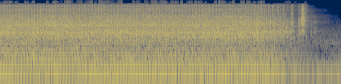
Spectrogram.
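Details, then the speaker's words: Honda four-stroke string trimmer after sanding carbon off the spark plug electrode gap that blocked spark: small engine buzzes smoothly and evenly at steady high speed, then winds down cleanly; normal running. "so that's why I wasn't getting spared but after cleaning that with a little sandpaper swipe it off and she started right away okay that was easy fix"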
